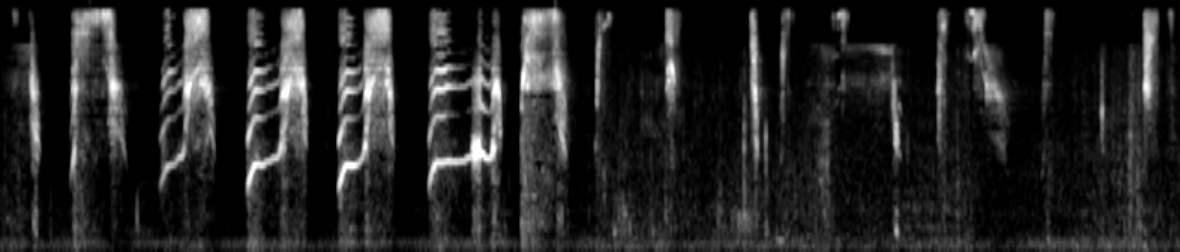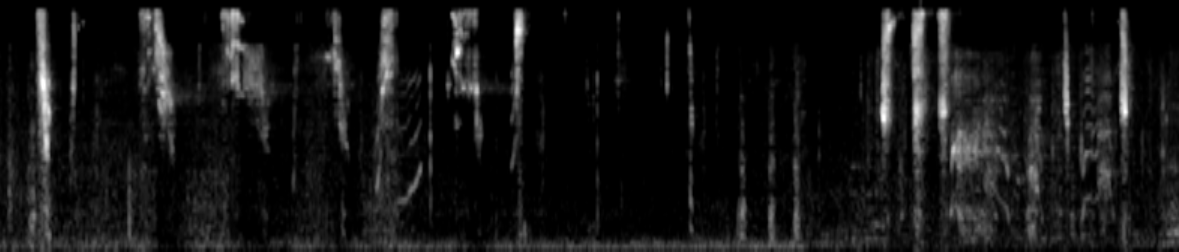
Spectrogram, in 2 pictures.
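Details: Young monkey crying and fussing for milk: a rapid burst of sharp, high, wavering cries with rich overtones in the first five seconds, then scattered shorter squeaks, clicks and soft fussing with quiet gaps between.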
